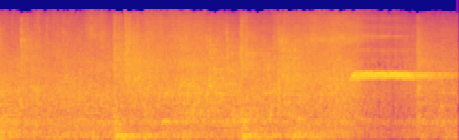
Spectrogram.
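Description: Hockey rink ambience with spectators' voices, then a referee's whistle: one steady blast of about a second and a half, a little past five seconds in.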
